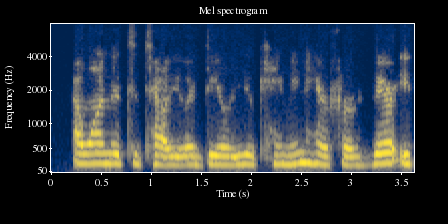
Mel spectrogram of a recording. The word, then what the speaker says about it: Adeel: But you know, Adeel, it's Adeel.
